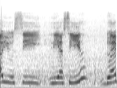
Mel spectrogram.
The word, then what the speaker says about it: Yassir: How you see Yassir, do I pronounce it correct? Yes, Yassir, yes.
